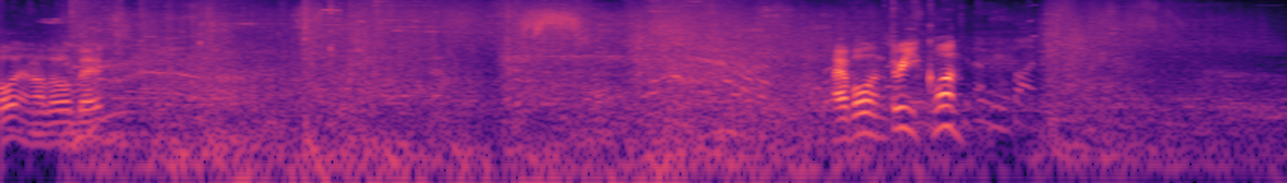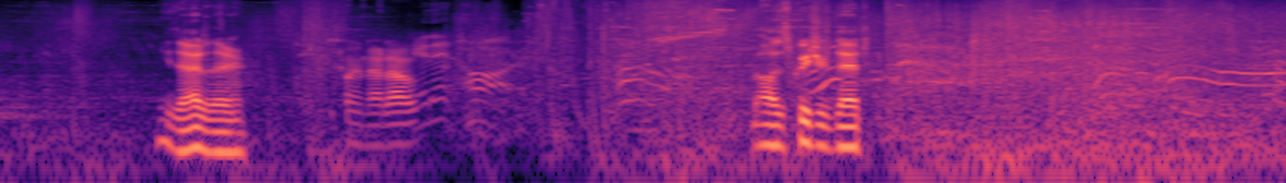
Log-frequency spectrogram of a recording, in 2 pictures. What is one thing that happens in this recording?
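Fantasy combat sound effects whoosh, crackle and burst as spells are cast.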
